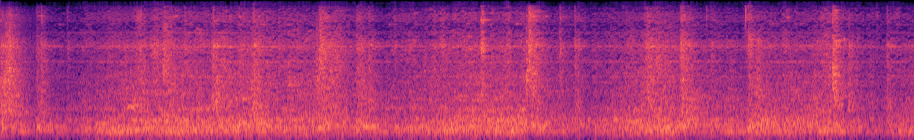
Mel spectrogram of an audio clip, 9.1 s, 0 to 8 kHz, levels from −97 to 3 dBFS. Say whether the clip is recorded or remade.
recorded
